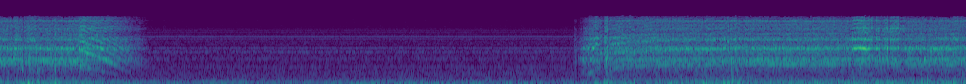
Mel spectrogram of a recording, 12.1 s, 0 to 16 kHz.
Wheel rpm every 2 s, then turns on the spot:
140, 0, 0, 50, 230, 230.
none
